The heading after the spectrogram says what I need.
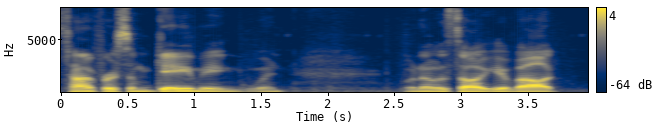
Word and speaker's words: Gaming: I don't know why his son's name is Gaming. Yeah, that's how it's pronounced, but it does look like gaming, doesn't it?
